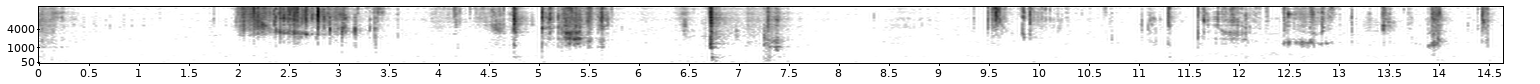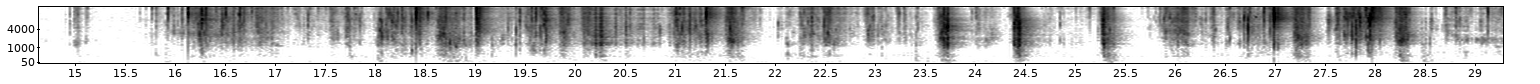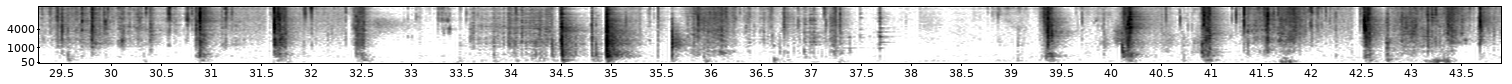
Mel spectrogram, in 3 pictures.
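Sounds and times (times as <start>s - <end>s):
hands squishing slime: 11.0s - 33.6s, 38.7s - 43.9s.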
